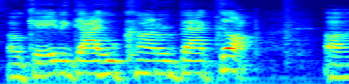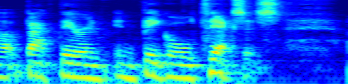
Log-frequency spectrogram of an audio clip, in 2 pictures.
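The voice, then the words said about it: Unconvincing put-on accent. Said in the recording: “Was that an accent? ... I tried it. I don't think it worked too well. ... not a Jersey guy like you ... Did not work”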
